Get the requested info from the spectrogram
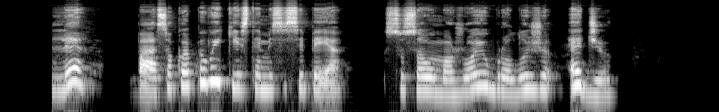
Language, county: Lithuanian, Kaunas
